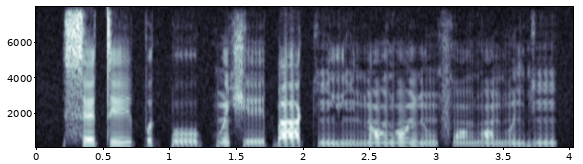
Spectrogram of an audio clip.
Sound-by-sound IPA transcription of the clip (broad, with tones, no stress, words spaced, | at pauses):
sɛ˦teː˦ pə˧ k͡poː˨ kʷɛ̃˦ʃeː˨ɓaː˦ kĩ˧jĩ˨ nɔ̃˦ɡɔ̃˦ nũ˨fɔ̃˨ɡɔ̃˦˨ɡʷĩ˦ ɡĩ˦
